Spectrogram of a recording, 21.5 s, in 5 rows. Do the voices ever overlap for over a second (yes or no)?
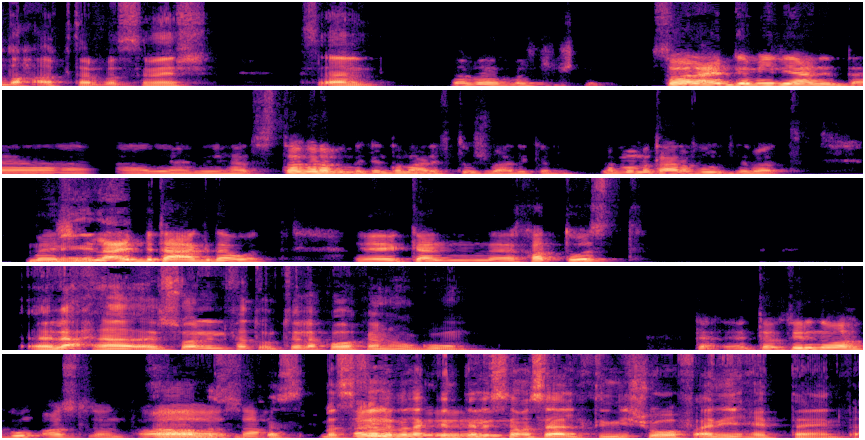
yes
